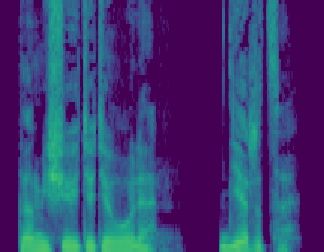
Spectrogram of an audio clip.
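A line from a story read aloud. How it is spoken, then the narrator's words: Sighed. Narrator (Russian): вздохнул я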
